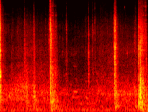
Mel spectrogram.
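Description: Several sharp door slams and latch clunks from an Ineos Grenadier overland rig, spaced irregularly over a few seconds, fairly close with faint background murmur between them.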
